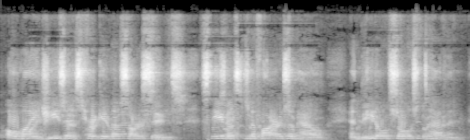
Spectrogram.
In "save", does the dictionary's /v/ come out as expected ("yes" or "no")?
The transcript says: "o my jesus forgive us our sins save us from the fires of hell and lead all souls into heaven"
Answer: yes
